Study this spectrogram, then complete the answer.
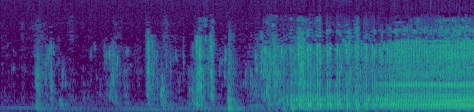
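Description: Radio drama effect of a boat on a lake in the late afternoon: a few knocks and clunks of boarding give way to a steadily louder, continuous wash of water, with no voices.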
